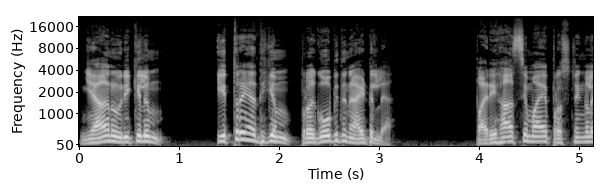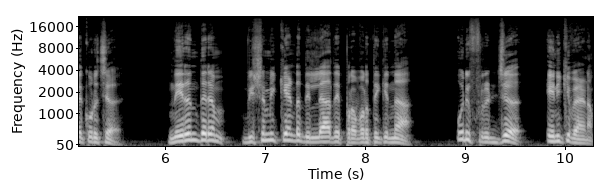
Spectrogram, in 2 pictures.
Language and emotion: Malayalam, angry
